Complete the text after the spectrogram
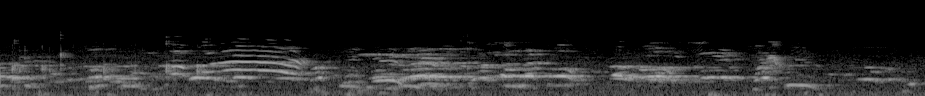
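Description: A crowd of spectators shouts and talks in a large echoing hall.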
